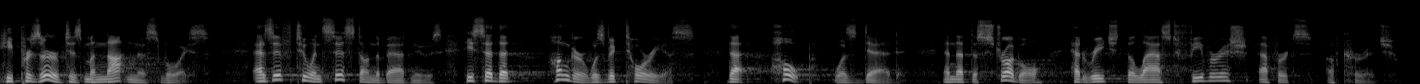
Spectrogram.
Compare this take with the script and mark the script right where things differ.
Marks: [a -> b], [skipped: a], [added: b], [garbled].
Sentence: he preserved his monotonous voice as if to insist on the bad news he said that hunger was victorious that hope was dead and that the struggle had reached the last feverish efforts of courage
he preserved his monotonous voice as if to insist on the bad news he said that hunger was victorious that hope was dead and that the struggle had reached the last feverish efforts of courage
